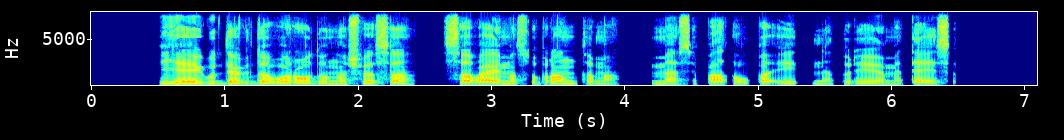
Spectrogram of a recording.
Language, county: Lithuanian, Klaipėda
